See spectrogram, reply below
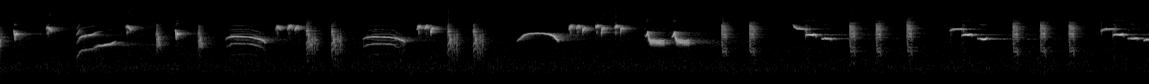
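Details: Nighttime Marsh Warbler song full of imitations: quick sequences of whistled slurs, arched notes and dry clicking chips, the tempo shifting between flowing melodic passages and rapid staccato runs.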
